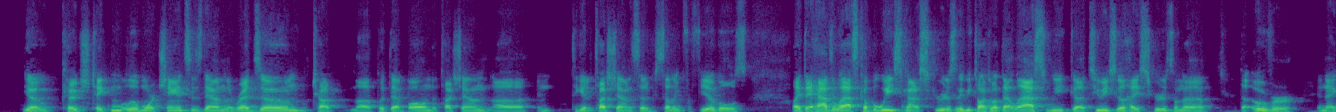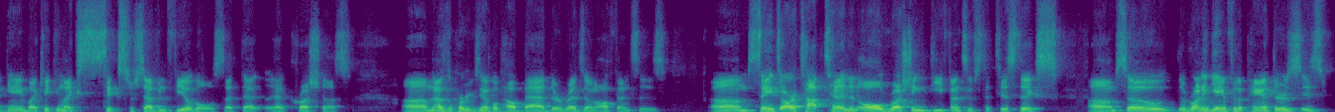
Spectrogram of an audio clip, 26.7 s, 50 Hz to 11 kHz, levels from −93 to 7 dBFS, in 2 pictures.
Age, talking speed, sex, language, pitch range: 30-49, 260 wpm, male, English, 115-140 Hz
